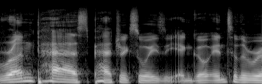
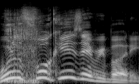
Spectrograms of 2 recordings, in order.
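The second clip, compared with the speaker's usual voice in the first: very high, quick shout with big swooping pitch swings; 13 semitones higher than usual. Mocking an actor's bad delivery of a movie line: imitating Conor McGregor. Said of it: "when he was like".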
